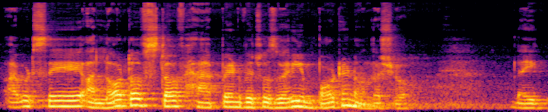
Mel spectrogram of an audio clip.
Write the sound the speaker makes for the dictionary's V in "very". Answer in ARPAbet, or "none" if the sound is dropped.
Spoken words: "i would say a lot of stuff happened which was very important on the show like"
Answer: V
